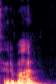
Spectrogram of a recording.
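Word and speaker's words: Germán: name properly so I told him it's hit him on but he butchered it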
